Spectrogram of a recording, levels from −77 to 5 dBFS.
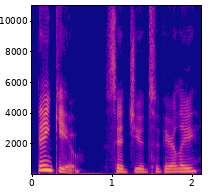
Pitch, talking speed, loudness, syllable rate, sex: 205 Hz, 140 wpm, -21 LUFS, 4.6 syllables/s, female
